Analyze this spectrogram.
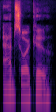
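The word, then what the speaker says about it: Absaroka: creating a new state called Absuroka, pronounced Absoru, named after the Crow Nation's own name for themselves.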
